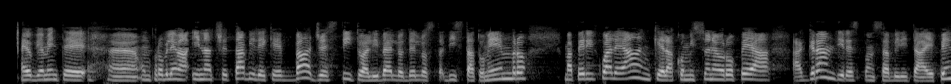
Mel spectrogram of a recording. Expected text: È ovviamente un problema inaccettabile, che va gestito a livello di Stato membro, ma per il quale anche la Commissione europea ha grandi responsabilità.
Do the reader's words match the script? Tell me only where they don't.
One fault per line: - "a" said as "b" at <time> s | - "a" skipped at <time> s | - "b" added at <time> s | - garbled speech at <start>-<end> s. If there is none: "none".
none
